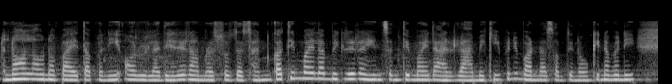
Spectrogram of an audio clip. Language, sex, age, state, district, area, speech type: Nepali, female, 18-30, West Bengal, Jalpaiguri, rural, spontaneous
